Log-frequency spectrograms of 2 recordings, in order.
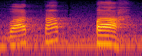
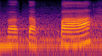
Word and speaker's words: vatapá: uma palavra é oxítona quando a sílaba tônica que ela sílaba mais forte recai na última sílaba Então vou contar que eu vatapá né vatapá e nem sempre gente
